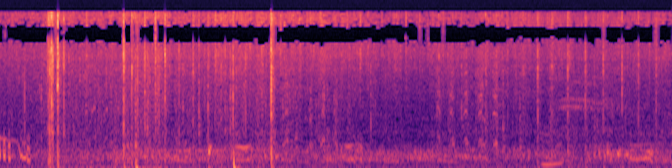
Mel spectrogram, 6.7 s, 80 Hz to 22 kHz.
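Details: Feral pigeons being fed in rain at Osu Kannon in 2021 produce deep, throaty coos, one dipping phrase standing out near the end, amid thumps, pecking taps and rain noise.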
